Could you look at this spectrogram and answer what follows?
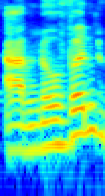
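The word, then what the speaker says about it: Annwfn: So my personal preference is Anovven with the F because I feel like it conjures up a bit of an insight into what kind of place this is. Um whereas the Anon spelling is more specifically popular within um modern colloquial kind of culture here in Wales.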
